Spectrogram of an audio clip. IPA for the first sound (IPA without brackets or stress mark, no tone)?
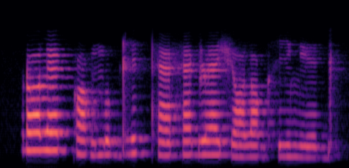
ɽ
